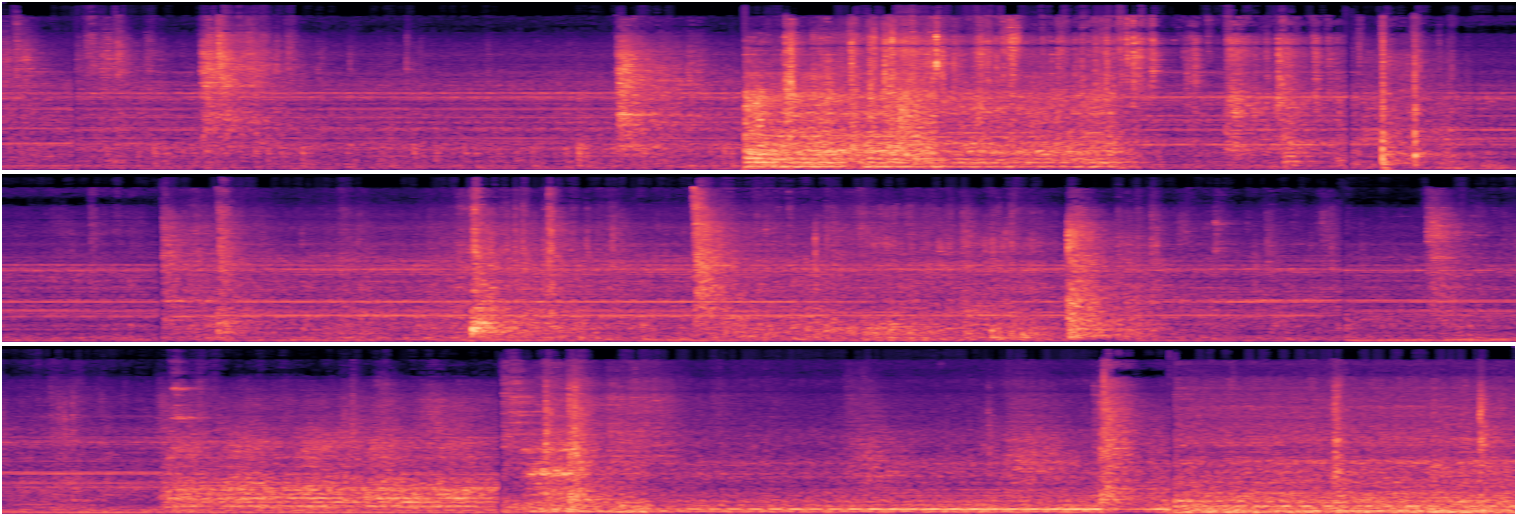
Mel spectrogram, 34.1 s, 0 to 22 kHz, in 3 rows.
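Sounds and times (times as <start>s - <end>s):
machine humming: 0.0s - 34.0s.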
